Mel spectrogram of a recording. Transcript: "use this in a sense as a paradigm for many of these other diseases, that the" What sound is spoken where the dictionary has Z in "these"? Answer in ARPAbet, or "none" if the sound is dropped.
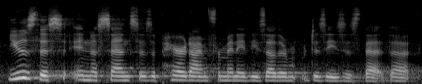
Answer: Z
